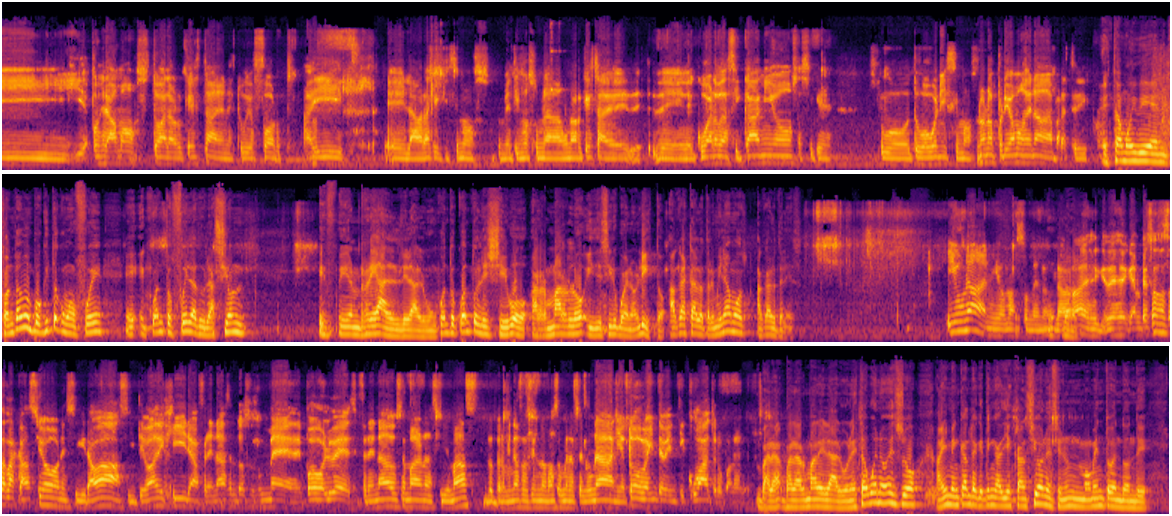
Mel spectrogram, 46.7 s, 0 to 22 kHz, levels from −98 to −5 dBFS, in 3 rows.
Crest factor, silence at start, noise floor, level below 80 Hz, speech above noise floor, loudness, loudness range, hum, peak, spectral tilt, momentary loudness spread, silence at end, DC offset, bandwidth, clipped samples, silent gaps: 18 dB; 0 s; -45 dBFS; -62 dBFS; 27 dB; -18 LUFS; 3 LU; none; -2 dBFS; -3.5 dB/octave; 9 LU; 0.1 s; under 0.1%; 16.5 kHz; under 0.1%; none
